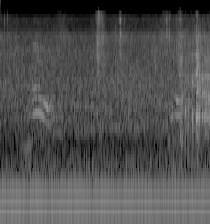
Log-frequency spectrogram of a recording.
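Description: Brief, faint children's voices over a steady low rumble.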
